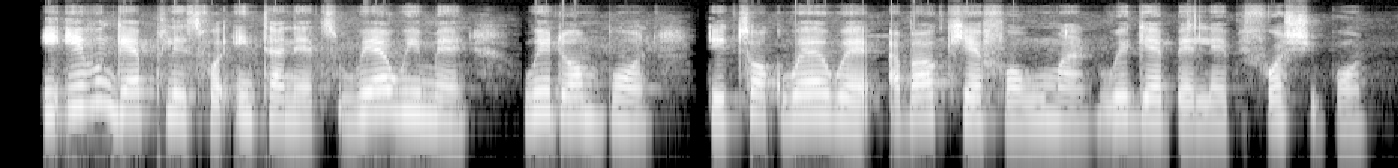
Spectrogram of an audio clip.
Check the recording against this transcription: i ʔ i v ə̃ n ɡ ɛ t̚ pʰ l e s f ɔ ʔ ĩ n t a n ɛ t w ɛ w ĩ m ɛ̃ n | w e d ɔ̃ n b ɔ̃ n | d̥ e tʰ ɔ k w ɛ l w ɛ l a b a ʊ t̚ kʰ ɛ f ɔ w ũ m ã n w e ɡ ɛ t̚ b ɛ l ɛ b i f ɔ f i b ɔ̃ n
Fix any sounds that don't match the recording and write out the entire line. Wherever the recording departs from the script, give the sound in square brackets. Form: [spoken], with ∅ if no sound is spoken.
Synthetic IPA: i ʔ i v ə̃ n ɡ ɛ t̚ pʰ l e s f ɔ ʔ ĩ n t a n ɛ t w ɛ w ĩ m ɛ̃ n | w e d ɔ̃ n b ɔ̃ n | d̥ e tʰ ɔ k w ɛ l w ɛ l a b a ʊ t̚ kʰ ɛ f ɔ w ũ m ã n w e ɡ ɛ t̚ b ɛ l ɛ b i f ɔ [ʃ] i b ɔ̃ n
